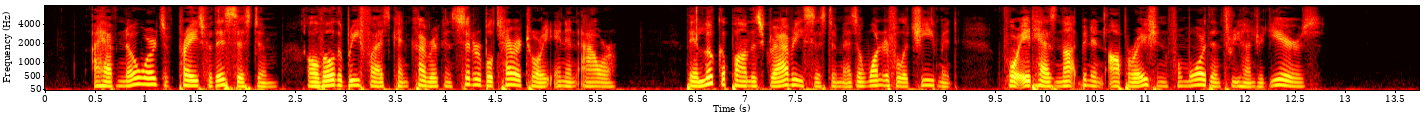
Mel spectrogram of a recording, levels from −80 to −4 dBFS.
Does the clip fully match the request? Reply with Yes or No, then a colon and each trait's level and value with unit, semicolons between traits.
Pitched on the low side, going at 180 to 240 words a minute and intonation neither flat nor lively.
No: medium, 155 Hz; average, 185 wpm; average, 3.4 semitones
